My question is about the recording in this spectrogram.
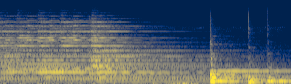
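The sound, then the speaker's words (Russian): A genuine ship's bell (rynda), hung in a church bell tower and rung by a long rope tied to its clapper, rings out with a few sharp strikes, each leaving a rich, lingering metallic hum that carries between blows, with no voices. “Подняли ее на колокольню, укрепили, к языку длинную веревку привязали и давай звонить.”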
